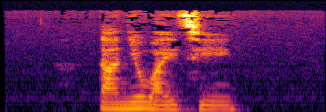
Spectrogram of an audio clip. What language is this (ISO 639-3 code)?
yue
